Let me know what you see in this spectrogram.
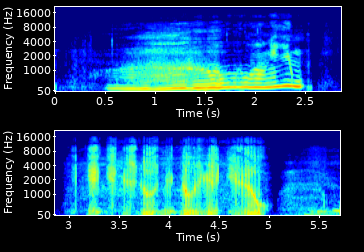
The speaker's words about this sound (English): Oh no. I made him snore in reverse. The sound is even worse. Gives me chills.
